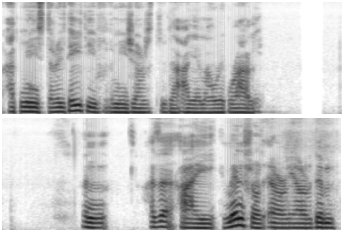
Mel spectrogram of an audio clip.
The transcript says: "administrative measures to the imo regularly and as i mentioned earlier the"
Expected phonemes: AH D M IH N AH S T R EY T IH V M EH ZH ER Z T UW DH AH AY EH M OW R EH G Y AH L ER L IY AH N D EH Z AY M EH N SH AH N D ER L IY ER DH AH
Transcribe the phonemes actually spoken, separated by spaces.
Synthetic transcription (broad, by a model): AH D M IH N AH S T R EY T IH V M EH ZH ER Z T UW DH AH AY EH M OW W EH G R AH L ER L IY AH N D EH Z AY M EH N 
